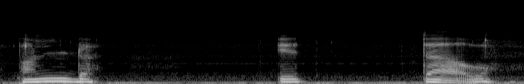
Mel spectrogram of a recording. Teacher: we have the retroflex N and the retroflex D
